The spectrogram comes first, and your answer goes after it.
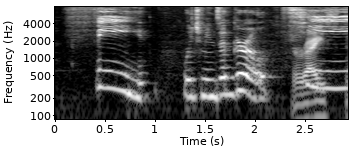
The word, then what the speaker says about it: fi: I, it's a long E sound, so it's pronounced as E in Creole. Not I, but E. Not an I, like as in T, Fee, which means a girl.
